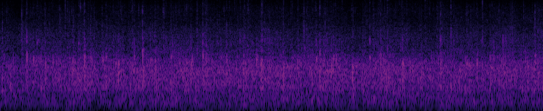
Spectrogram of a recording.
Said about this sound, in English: And why do we clap for that? Because everyone loves a great comeback story.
